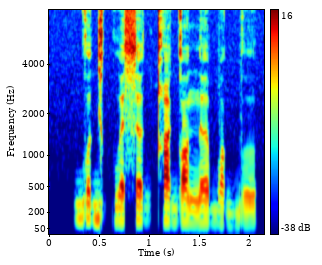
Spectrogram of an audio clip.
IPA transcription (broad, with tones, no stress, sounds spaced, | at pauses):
ɡʷ ɜ˦ ɡ ɪ˨ kʷ æ˦ s ɜ˦ ɡ qʰ ɛ˦ ɡ ɒ˦˨ n ɜ˦ b ɒ˨ ɡ b ʊ˨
